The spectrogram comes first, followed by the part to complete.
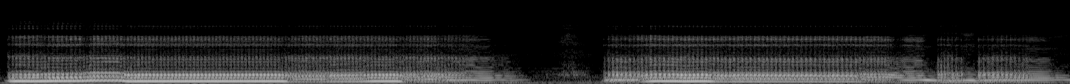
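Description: A man humming long held notes that step between a few low pitches, in two phrases with a short breath between them a little after five seconds in.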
